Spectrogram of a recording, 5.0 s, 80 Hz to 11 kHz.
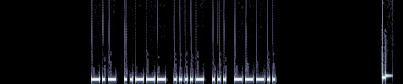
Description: Morse code, heard as a keyed tone, about 36 wpm, 700 Hz. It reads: K24S8
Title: Code Groups - 5 Letter:Numbers - 35wpm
